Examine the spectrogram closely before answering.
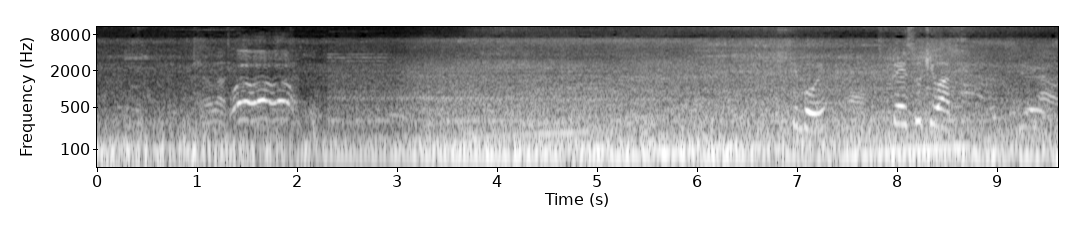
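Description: Car engines idle and rumble in heavy traffic outdoors.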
